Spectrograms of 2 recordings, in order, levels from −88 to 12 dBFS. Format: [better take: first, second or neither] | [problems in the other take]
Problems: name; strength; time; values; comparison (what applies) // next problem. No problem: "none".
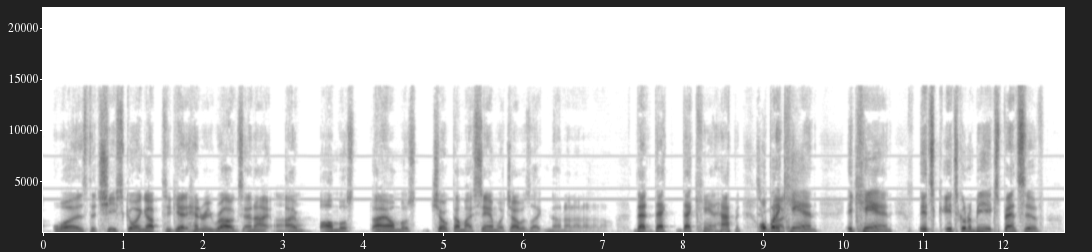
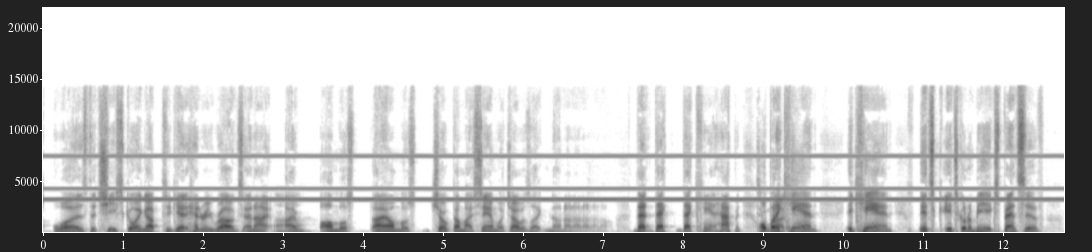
first | high-pitched whine; loud; throughout; 3.5 kHz, 7 dB below the speech; faint in the first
